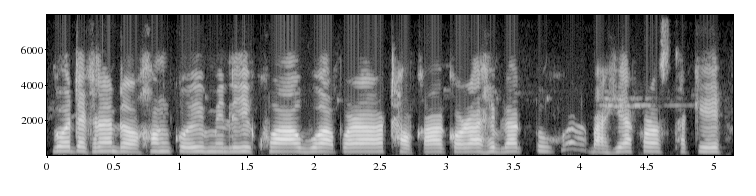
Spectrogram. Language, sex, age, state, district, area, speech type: Assamese, female, 45-60, Assam, Morigaon, rural, spontaneous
